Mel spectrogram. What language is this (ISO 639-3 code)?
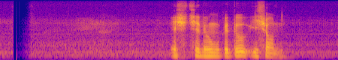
ben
